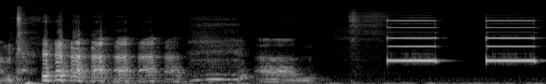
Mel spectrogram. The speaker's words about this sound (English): Is this a truck backing up sound? Dude, you gotta, like, really think about it before you press the button. I thought it was gonna be more of, like, the sound of the actual vehicle moving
